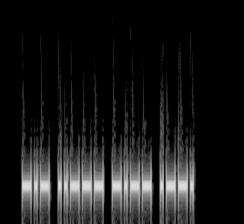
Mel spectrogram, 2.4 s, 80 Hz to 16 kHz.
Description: Morse code, heard as a keyed tone, about 40 wpm, 700 Hz. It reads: K2YP
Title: USA Call Signs - 4x Character Spacing - 40wpm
